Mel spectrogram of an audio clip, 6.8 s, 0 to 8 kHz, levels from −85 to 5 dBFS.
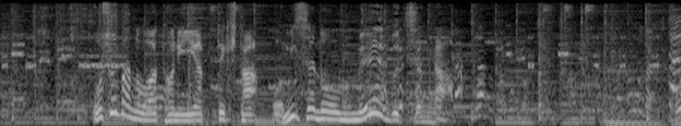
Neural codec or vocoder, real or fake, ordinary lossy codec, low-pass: none; real; none; 7.2 kHz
